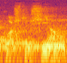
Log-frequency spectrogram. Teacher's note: Se van reduciendo y la NS se convierte en S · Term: reducción de los grupos consonánticos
